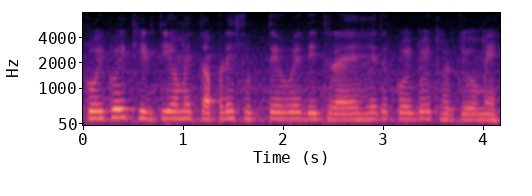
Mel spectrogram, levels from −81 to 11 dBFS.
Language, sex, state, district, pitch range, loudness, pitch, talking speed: Hindi, female, Maharashtra, Mumbai Suburban, 160-185 Hz, -18 LUFS, 175 Hz, 200 wpm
